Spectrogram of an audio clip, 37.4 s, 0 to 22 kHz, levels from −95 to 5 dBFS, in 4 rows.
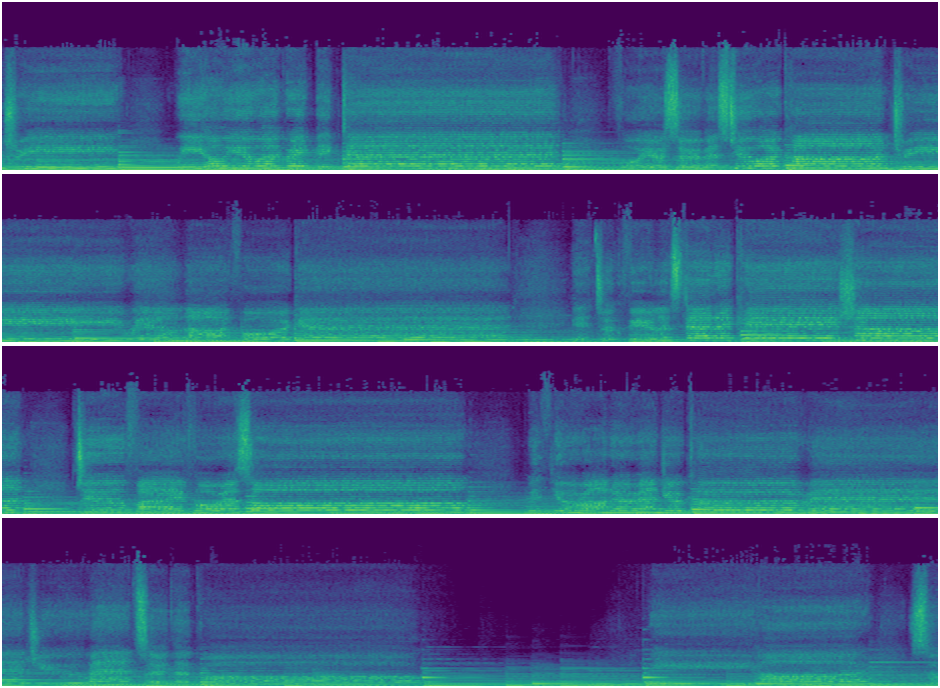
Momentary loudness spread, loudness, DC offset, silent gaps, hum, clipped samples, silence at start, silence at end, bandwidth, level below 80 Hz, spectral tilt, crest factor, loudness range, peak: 8 LU; -23 LUFS; under 0.1%; none; none; under 0.1%; 0 s; 0 s; 17.5 kHz; -34 dBFS; -4.5 dB/octave; 18 dB; 5 LU; -6 dBFS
